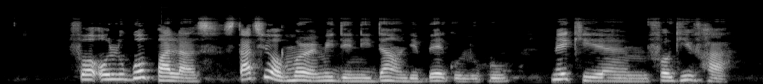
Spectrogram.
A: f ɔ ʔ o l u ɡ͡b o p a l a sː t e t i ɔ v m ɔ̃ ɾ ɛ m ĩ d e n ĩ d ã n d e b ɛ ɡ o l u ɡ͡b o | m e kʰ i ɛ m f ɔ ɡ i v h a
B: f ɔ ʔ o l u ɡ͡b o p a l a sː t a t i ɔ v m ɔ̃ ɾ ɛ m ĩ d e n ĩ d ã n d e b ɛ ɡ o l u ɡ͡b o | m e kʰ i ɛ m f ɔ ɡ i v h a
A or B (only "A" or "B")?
B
